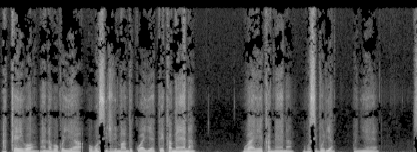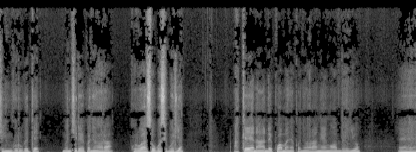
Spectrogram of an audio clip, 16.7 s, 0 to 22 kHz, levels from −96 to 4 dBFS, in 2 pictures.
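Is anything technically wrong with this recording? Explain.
Yes. Throughout the speech there is a swirly, smeared, hollow character, with consonant attacks softened and a watery noise clinging to the voice, far rougher than a single moderate-rate encode would sound. This is likely generation loss: the audio was decoded and re-encoded around ten times, in a way that fits MP3 at about 96 kbit/s. Each pass re-quantised on a shifted frame grid, so noise and spectral gaps compounded, though content still extends to about 20.9 kHz.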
